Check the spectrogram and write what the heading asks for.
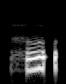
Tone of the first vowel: rising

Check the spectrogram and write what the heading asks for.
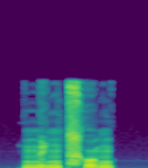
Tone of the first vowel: rising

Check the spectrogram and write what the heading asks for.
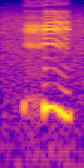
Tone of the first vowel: falling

